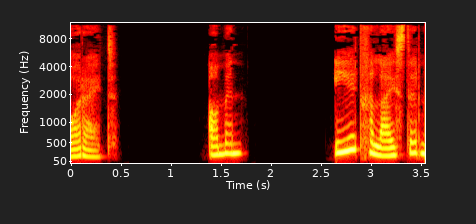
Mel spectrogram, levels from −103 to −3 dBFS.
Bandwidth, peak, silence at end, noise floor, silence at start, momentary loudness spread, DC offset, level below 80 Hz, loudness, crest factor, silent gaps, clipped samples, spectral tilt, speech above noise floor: 12 kHz; -8 dBFS; 0 s; under -90 dBFS; 0 s; 19 LU; under 0.1%; -78 dBFS; -21 LUFS; 16 dB; 0.58-1.29 s, 1.85-2.55 s; under 0.1%; -5.5 dB/octave; over 70 dB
